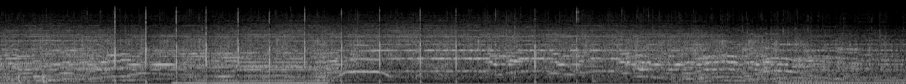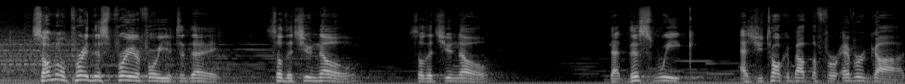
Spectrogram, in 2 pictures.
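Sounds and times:
hand clapping: 0.0s - 10.0s
speech: 9.5s - 14.0s, 15.1s - 18.1s.

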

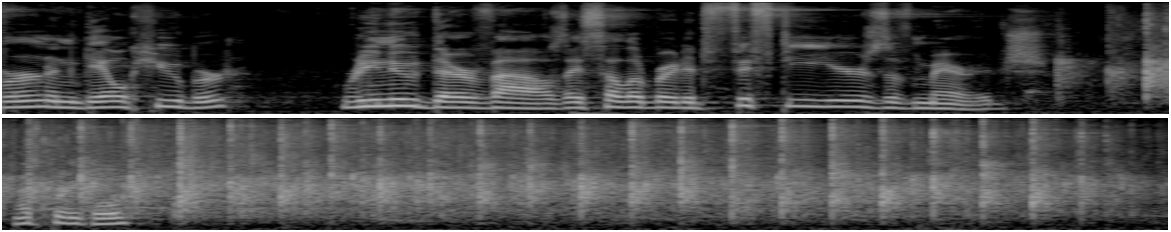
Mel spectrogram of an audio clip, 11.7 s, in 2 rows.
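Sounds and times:
speech: 0.0s - 6.7s
audience applause: 5.5s - 11.6s.

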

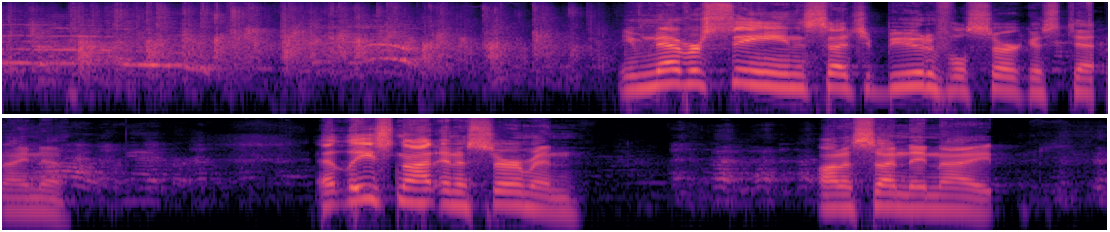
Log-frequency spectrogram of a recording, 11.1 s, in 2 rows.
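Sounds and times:
audience applause: 0.0s - 3.2s
speech: 3.1s - 6.0s, 7.1s - 8.5s, 9.6s - 10.6s.

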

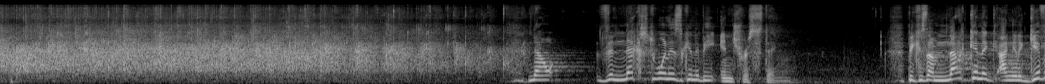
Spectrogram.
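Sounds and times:
audience clapping: 0.0s - 5.4s
speech: 5.3s - 8.0s, 8.9s - 10.4s.

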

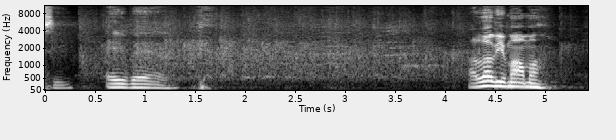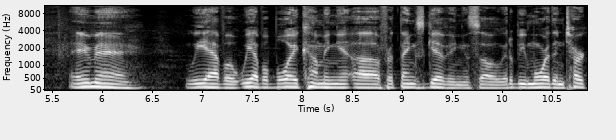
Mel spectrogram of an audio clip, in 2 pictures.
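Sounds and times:
speech: 0.0s - 1.7s, 4.2s - 5.1s, 5.7s - 10.8s
church congregation applause: 0.0s - 6.4s.

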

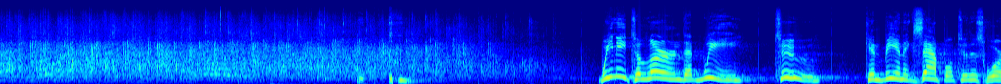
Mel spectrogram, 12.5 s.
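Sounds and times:
audience applauding: 0.0s - 7.1s
speech: 4.5s - 5.3s, 7.5s - 12.5s.

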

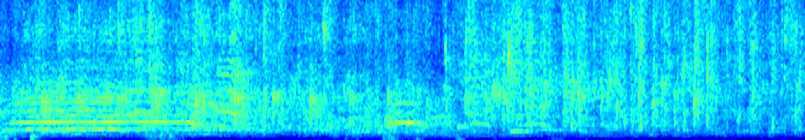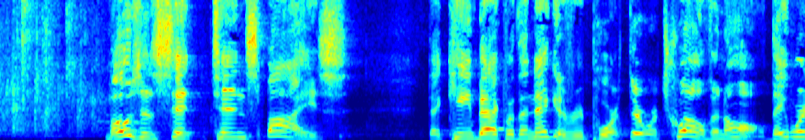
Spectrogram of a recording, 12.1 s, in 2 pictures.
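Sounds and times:
audience shouting praise: 0.0s - 6.0s
audience clapping: 0.0s - 7.6s
speech: 6.8s - 12.0s.

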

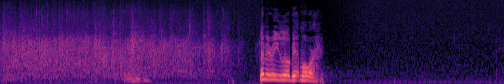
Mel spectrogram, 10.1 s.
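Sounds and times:
audience clapping hands: 0.0s - 5.4s
speech: 2.5s - 3.1s, 5.2s - 6.5s.

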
